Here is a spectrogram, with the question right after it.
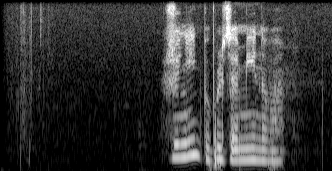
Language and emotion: Russian, sad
